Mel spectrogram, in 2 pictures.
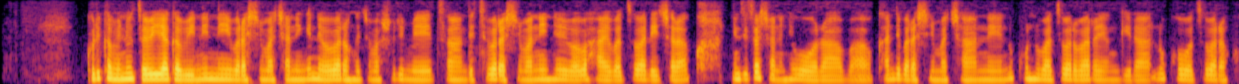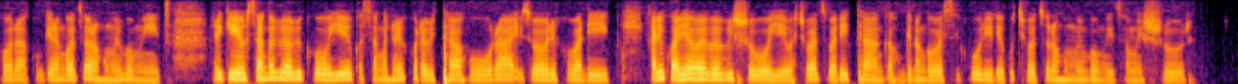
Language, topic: Rundi, education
